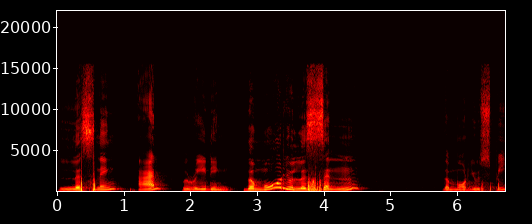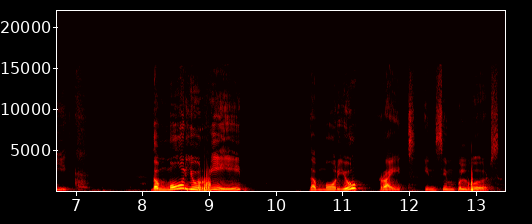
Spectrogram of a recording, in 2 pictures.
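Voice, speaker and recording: A middle-aged man with an Indian English accent giving a spoken English lesson to camera, slow and emphatic, repeating key words and asking rhetorical questions, recorded in a small room on a wired earphone mic held near his mouth. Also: medium pitch, sing-song, a little mellow, rough recording. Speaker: English trainer. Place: small room indoors with a ceiling fan.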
